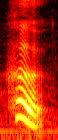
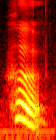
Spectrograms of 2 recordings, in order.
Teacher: 흐는 목구멍에서 바람을 밖으로 내며 나는 소리입니다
